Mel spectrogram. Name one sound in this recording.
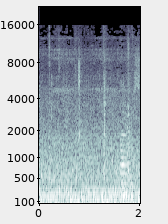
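Footsteps of two people walking pass by on paving outdoors.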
